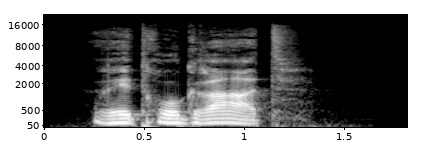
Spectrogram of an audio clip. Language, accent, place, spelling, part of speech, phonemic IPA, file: German, Germany, Berlin, retrograd, adjective, /ʁetʁoˈɡʁaːt/, De-retrograd.ogg
- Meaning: retrograde, backward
